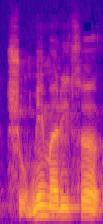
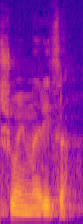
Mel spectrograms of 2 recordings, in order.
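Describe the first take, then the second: First: The word shumi carries its natural spoken stress. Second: The word shumi carries an awkward, unnatural stress. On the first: The speaker calls it right. "прозодията беше правилна" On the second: The speaker calls it wrong. "Аз и сега го произнасям така, с неправилно ударение"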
